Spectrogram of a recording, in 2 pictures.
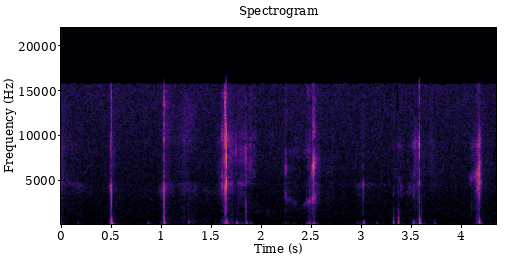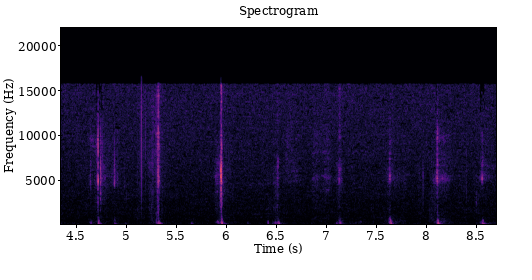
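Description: Fingertips stroke and rub over a pair of solid silicone ear models and their pads, producing a quiet series of soft, muffled rubbing thumps. The bursts are short and irregularly spaced, mostly low in tone, with faint bright scratchy edges over a near-silent background.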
